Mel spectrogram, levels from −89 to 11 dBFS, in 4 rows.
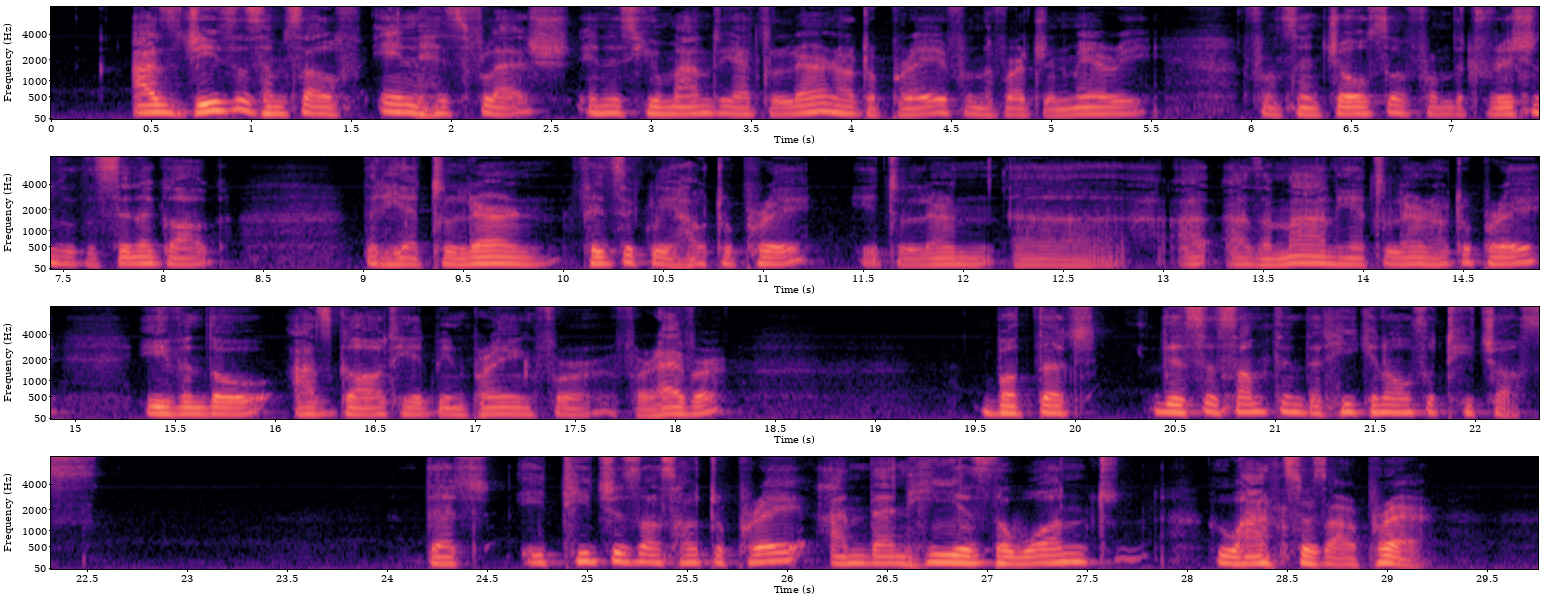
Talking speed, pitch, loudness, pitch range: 185 wpm, 130 Hz, -25 LUFS, 120-145 Hz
